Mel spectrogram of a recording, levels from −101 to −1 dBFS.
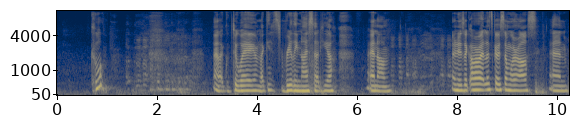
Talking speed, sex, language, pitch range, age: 130 wpm, female, English, 175-210 Hz, 20-39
